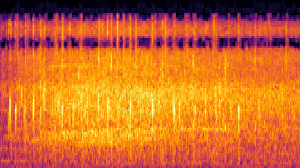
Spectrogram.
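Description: An audience at a Delhi business event breaks into loud, sustained clapping, a dense steady round of many hands lasting throughout.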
